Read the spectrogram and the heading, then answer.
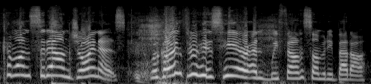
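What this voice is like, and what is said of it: Australian accent. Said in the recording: “knock off the phony accent, baby... I can't help it. I'm from Australia.”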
